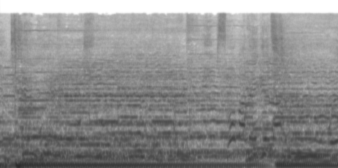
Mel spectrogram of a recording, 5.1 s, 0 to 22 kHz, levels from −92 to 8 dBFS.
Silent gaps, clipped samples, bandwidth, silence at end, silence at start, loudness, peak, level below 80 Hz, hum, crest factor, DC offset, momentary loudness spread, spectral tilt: none; under 0.1%; 16.5 kHz; 0 s; 0 s; -15 LUFS; -2 dBFS; -18 dBFS; none; 12 dB; under 0.1%; 4 LU; -5.5 dB/octave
